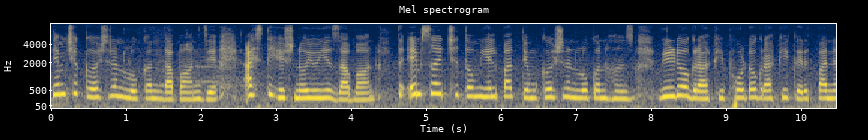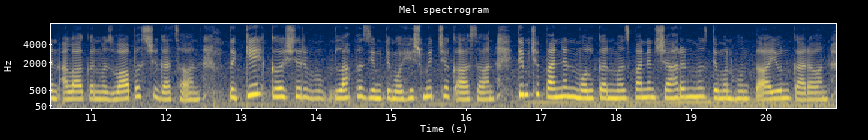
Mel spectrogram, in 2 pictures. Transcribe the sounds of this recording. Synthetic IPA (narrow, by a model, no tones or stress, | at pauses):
t̪imt͡ʃʰikəːʃɾʲɐnlokɐnd̪ɐpaːnzeɐst̪iɦeʃnəːjujizɐbaːn | t̪ɨʔemʲsaːjt̪̚t͡ʃʰit̪ɐmjelʲpɐt̪t̪ːimkəːʃɾʲɐnlokɐnɦɐnzʋiːɖijoːɡɾaːpʰiːpʰoːʈoːɡɾaːpʰiːkəɾʲit̪̚ʰpɐnʲːɐnʔɐ̰laːkɐnmɐnzʋaːpɐst͡ʃʰiɡɐt͡sʰaːnt̪ɨkehkəːʃiɾʲlɐpʰɐzjimt̪imoːɦeʃmɨt̪̚t͡ʃʰikaːsaːnt̪imt͡ʃʰipɐnːɐnmulkɐnmɐnzpɐnːɐnʃɐɦɐɾɐnmɐnzt̪imɐnɦunt̪aːjunkɐɾaːn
